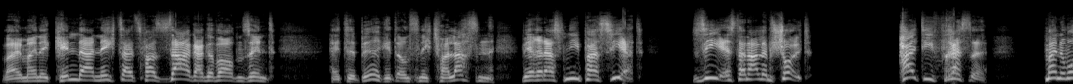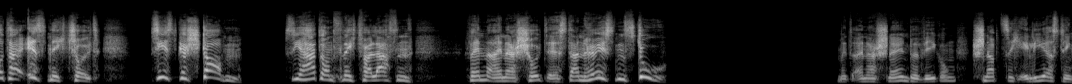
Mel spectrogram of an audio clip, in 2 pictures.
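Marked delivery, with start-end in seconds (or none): 0.0-8.1 high, loud bitter yelling; furious shout. A narrator's reading. Father shouting blame at his son. 9.0-17.4 much higher, very loud yell; enraged scream. A narrator's reading. Son screaming at father about his mother.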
